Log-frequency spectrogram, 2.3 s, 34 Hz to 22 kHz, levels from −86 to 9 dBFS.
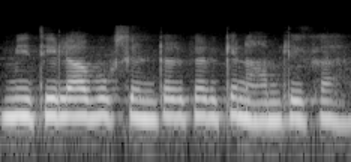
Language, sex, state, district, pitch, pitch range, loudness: Hindi, female, Uttar Pradesh, Muzaffarnagar, 210 Hz, 195-215 Hz, -14 LUFS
